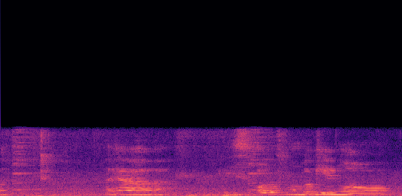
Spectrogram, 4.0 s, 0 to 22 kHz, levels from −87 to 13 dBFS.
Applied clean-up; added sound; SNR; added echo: none; Gong; 19 dB; none.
